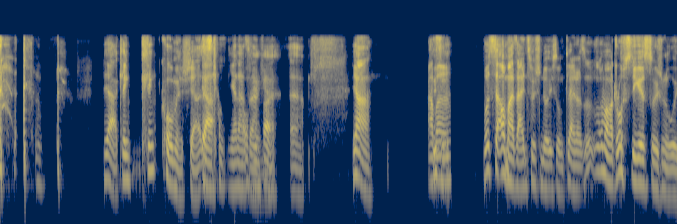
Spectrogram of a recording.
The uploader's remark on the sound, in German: Aufgezeichnet am 07.04.2022 via Skype.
